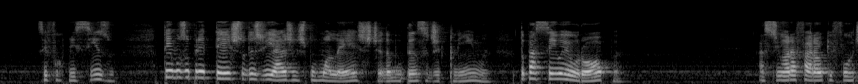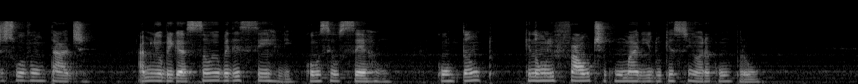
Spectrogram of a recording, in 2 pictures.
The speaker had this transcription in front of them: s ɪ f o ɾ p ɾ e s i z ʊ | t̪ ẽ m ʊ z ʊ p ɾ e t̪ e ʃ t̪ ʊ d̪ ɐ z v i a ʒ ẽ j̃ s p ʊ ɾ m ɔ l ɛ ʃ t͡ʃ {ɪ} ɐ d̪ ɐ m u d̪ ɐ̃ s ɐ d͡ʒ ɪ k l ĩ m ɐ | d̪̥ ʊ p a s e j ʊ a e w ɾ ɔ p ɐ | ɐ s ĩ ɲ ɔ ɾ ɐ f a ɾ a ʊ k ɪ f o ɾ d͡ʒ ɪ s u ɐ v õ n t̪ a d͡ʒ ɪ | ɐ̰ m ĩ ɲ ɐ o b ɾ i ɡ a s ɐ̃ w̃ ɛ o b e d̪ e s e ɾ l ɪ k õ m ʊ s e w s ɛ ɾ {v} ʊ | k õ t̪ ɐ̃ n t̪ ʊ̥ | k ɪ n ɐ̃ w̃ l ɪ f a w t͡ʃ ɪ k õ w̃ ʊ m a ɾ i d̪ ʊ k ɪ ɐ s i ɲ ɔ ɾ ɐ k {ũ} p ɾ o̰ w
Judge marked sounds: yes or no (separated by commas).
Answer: no, yes, no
